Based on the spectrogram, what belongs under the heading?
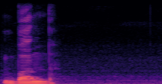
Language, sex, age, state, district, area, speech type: Hindi, male, 18-30, Madhya Pradesh, Bhopal, urban, read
